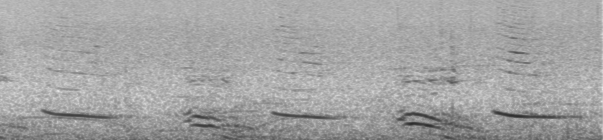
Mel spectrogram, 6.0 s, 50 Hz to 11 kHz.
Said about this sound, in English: This is a bowhead whale, recorded by the Norwegian Polar Institute. Scientists believe bowheads are the longest-lived mammals on the planet. Some have lived more than 200 years.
